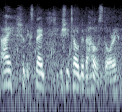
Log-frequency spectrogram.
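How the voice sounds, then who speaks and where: A mild priest detective, played by a man in an old radio play. He explains things in a gentle, hesitant way at a middling pitch. The recording is muffled and noisy. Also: lively intonation, fast talker, natural voice. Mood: apologetic. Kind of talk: period radio drama acting.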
